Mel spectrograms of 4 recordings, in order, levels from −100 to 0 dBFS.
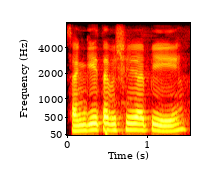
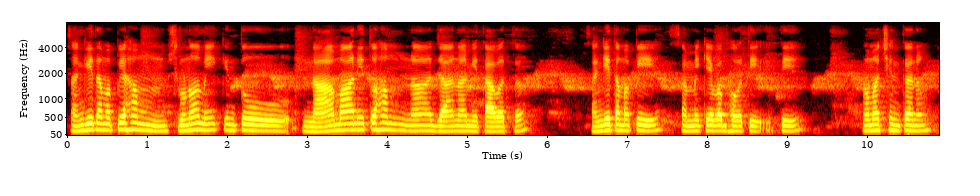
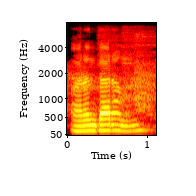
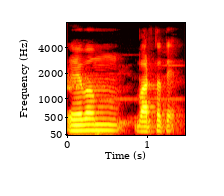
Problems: continuous background conversations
